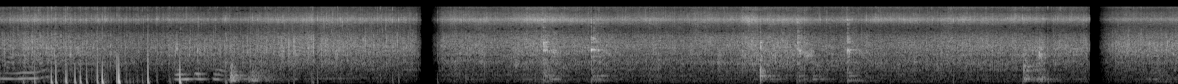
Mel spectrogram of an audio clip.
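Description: Sliced green beans frying in hot oil in a wok: a rapid crackle as they go in during the first two seconds, then a steady sizzle as they are stir-fried, with the metal spatula scraping the pan now and then. The sound drops out for an instant twice, about four seconds in and near the end.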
